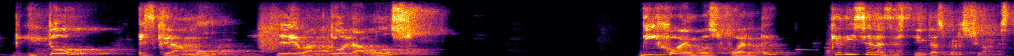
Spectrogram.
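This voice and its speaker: Slow-spoken man teaching a class. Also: a little high, a little hiss or hum. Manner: slow, instructive, calls on students by name. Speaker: preaching workshop teacher. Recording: echoey, dull lo-fi room sound.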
